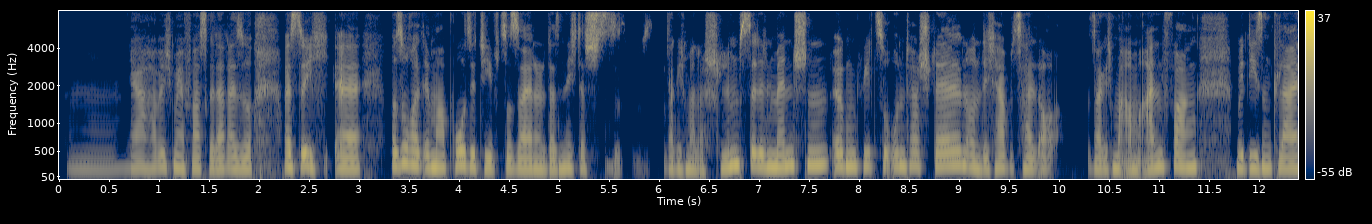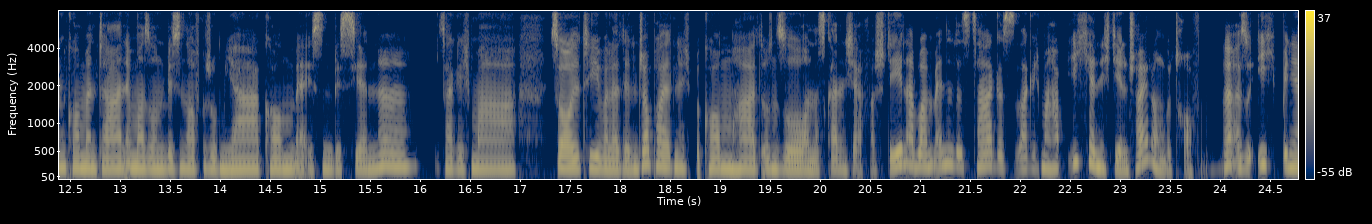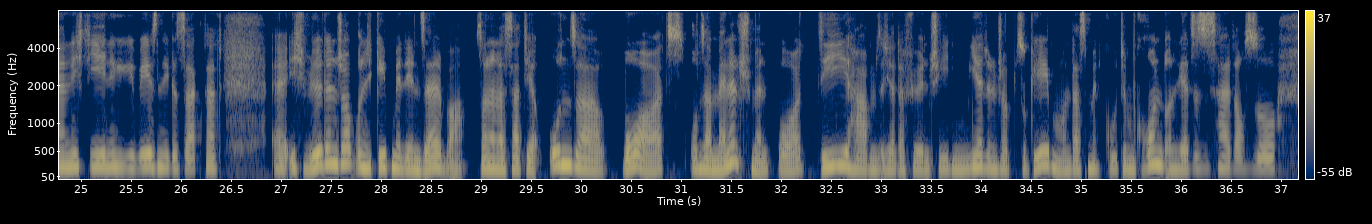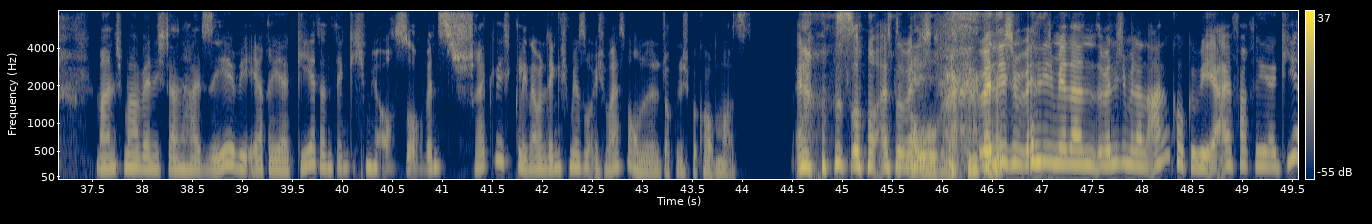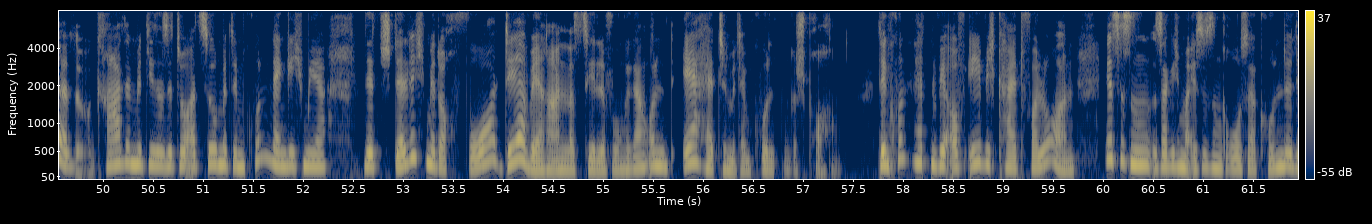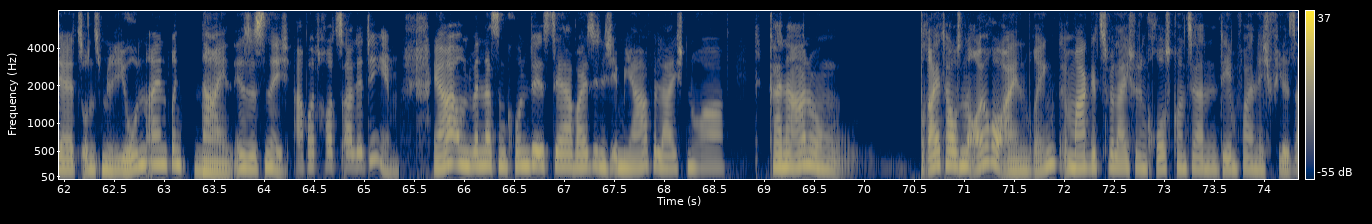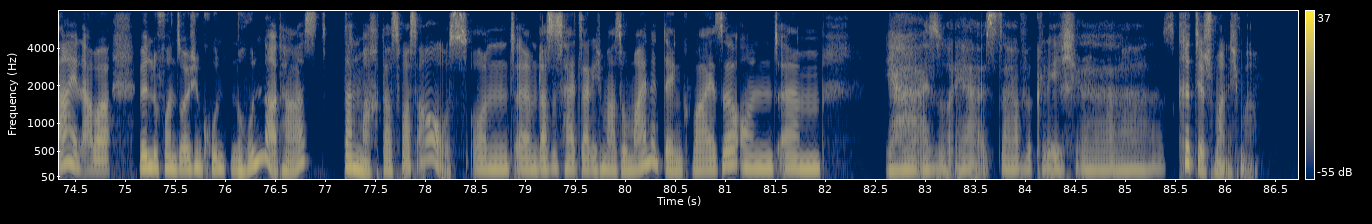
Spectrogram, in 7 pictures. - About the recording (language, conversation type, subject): German, advice, Woran erkenne ich, ob Kritik konstruktiv oder destruktiv ist?
- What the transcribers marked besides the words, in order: in English: "salty"; stressed: "unser Board"; stressed: "die"; put-on voice: "Ich weiß, warum du den Job nicht bekommen hast"; laughing while speaking: "Oh"; chuckle; laugh; laughing while speaking: "So"; joyful: "wenn ich wenn ich"; drawn out: "äh"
